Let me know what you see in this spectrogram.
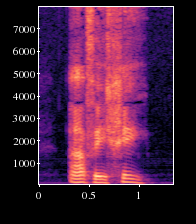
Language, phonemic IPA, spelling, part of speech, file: Dutch, /aː.veːˈɣeː/, AVG, proper noun, Nl-AVG.ogg
- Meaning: Abbreviation of Algemene verordening gegevensbescherming, GDPR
